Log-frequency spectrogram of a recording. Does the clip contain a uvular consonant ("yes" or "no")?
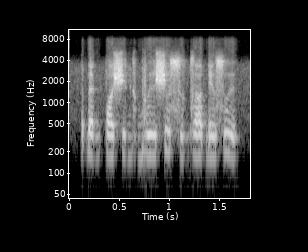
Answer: no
